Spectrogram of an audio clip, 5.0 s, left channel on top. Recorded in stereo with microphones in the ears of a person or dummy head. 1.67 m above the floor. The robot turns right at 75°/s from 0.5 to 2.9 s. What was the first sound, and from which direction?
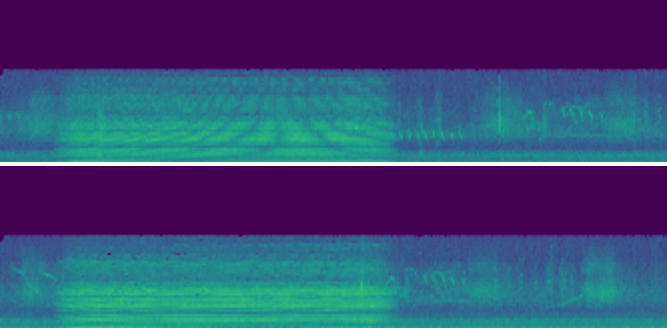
Only background noise.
